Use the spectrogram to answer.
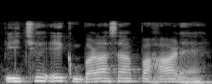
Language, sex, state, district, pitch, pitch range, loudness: Hindi, male, Arunachal Pradesh, Lower Dibang Valley, 140 Hz, 130-145 Hz, -14 LUFS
